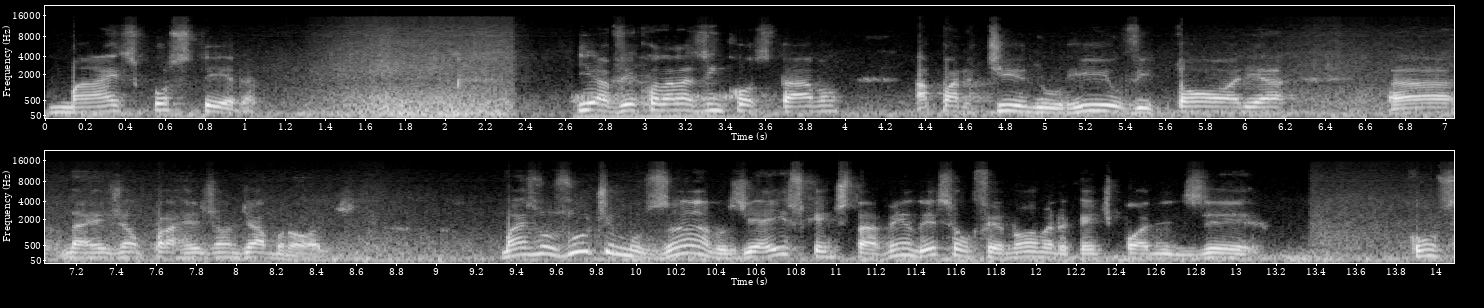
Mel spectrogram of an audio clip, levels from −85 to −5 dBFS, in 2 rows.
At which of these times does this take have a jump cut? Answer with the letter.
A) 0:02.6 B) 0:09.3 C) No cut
A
